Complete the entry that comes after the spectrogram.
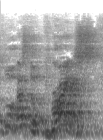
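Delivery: high, drawn-out scolding; exasperated wife. Retold or imitated. Wife correcting her clueless husband, acted exasperation. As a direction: spell out his blunder in high exasperation.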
